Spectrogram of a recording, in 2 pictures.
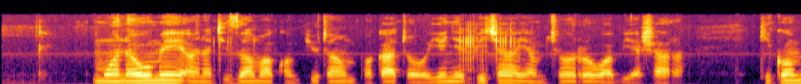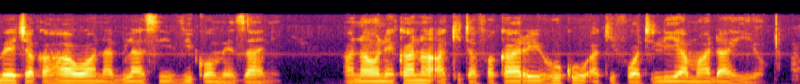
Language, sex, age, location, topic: Swahili, female, 18-24, Nairobi, education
